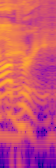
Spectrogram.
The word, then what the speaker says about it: Aubrey: Aubrey. – Name. – Yeah. Right. – Because like somebody in her ear or whatever, somebody held up a sign like, being like, don't say Audrey. – Pronounce the B.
